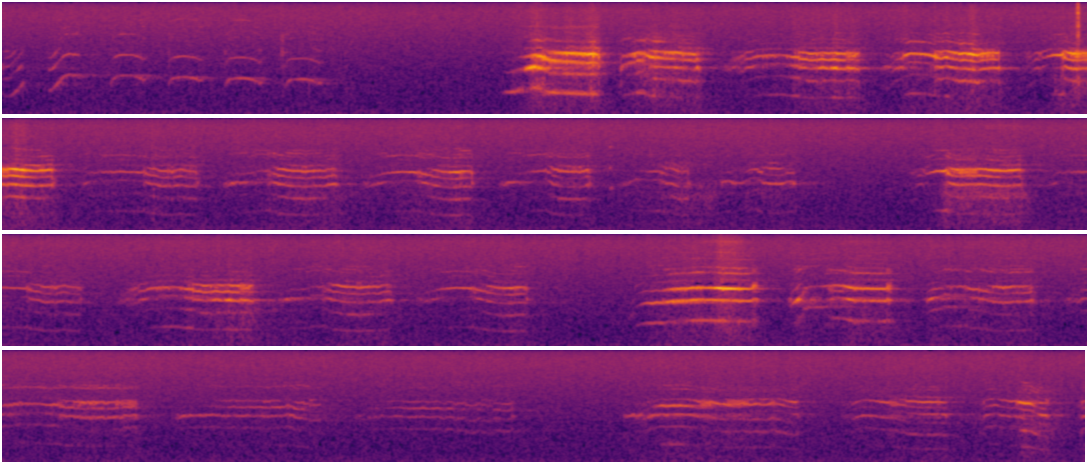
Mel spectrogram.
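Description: Electronic predator call playing an animal distress sound meant to lure coyotes: repeated high, wavering cries that come in bursts with short pauses between them.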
